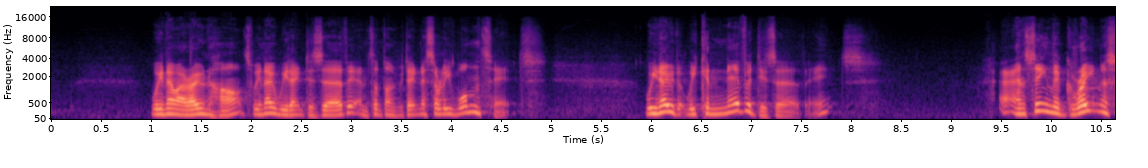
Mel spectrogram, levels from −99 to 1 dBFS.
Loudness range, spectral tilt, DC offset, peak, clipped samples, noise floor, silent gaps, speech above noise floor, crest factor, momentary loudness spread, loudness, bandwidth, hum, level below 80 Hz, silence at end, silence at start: 6 LU; -6 dB/octave; under 0.1%; -2 dBFS; under 0.1%; -67 dBFS; none; 42 dB; 24 dB; 19 LU; -24 LUFS; 15 kHz; none; -74 dBFS; 0 s; 1 s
